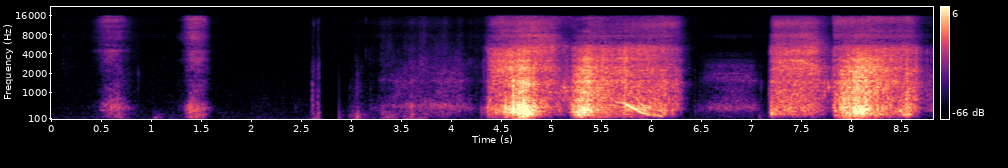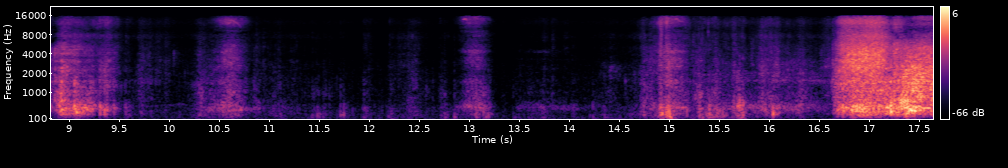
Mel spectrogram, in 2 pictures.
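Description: Wet sniffs and nose blowing with a few forceful, messy sneezes; sneezing with a congested nose during a head cold.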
